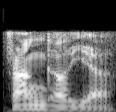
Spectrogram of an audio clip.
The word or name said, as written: Vrangelya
